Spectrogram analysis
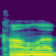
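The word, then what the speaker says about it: Kamala: VP Harris that's fine it's also just not that hard to pronounce her name it's just comma but you can say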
